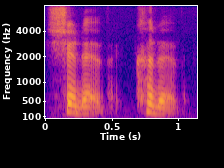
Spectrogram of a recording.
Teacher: D 사운드를 리을로 바꿔주시면 돼요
